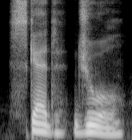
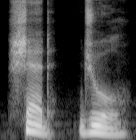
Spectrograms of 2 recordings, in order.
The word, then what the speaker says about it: schedule: Americans say skedjul while British people say shedjul.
